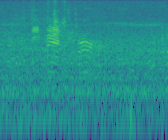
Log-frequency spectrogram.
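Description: Distant, high-pitched shouts and calls from people at a youth soccer game, a few short calls about half a second and a second in, over a steady background hiss.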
